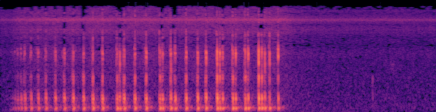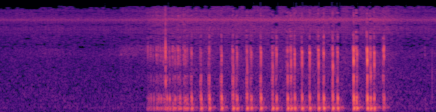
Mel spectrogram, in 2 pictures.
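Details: Sleeping male Alapaha Blue Blood Bulldog snoring heavily, two bursts of fast, rattling, buzzy snore pulses separated by about three seconds of quiet breathing, the pulses evenly repeated and loud.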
